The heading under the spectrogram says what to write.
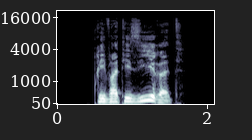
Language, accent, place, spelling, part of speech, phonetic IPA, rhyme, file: German, Germany, Berlin, privatisieret, verb, [pʁivatiˈziːʁət], -iːʁət, De-privatisieret.ogg
- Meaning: second-person plural subjunctive I of privatisieren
